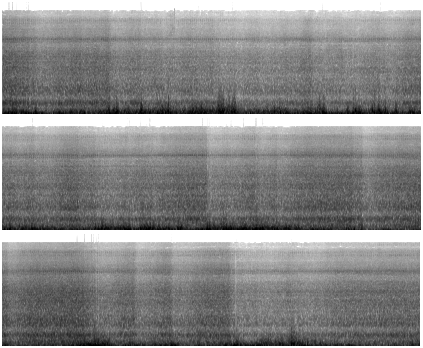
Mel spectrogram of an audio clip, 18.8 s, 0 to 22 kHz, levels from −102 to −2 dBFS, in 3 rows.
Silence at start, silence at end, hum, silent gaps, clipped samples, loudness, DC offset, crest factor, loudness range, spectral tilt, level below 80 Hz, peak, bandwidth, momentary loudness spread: 0 s; 0 s; none; none; 0.2%; -15 LUFS; 0.9%; 10 dB; 5 LU; -6 dB/octave; -12 dBFS; 0 dBFS; 12 kHz; 10 LU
